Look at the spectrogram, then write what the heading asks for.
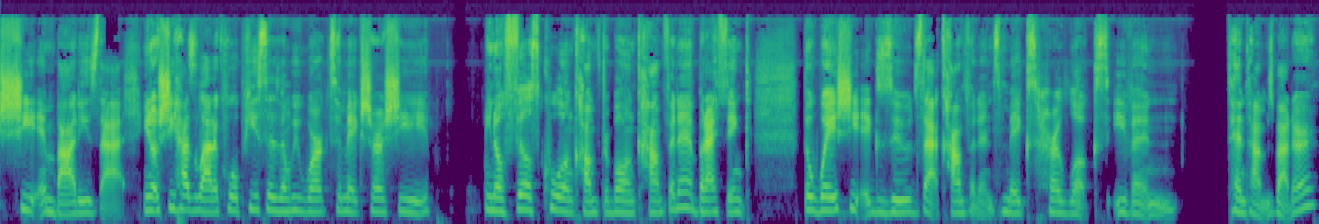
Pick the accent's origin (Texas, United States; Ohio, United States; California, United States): Ohio, United States; Cleveland; also born or lived in New York; now in Los Angeles, United States; I am originally from Cleveland, Ohio. And now I live in Los Angeles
